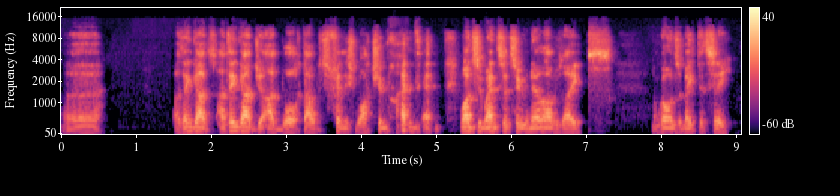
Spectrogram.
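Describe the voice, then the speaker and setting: A man's voice: on the low side, fairly even intonation, moderate pace, warm tone. Man, casual post-match chat, fillers, asks if you follow. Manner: casual, many fillers and checks for agreement. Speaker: fan channel panelist.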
